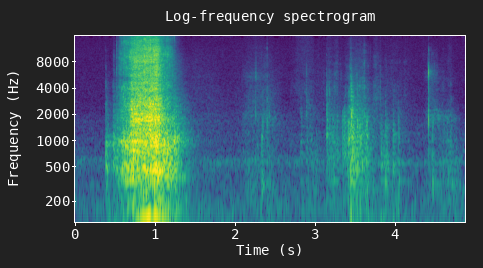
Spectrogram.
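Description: A Knittax knitting machine finishing a sock heel gives one loud rasping carriage sweep, then a few softer scraping and clicking passes close by.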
